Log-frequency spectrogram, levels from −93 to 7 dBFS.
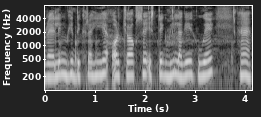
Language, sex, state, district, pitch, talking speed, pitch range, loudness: Hindi, female, Bihar, Jamui, 215 Hz, 185 wpm, 210-220 Hz, -17 LUFS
